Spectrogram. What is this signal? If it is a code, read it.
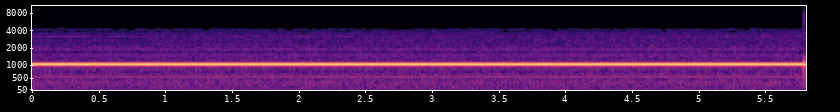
Emergency Alert System (SAME) tones (the 1050 Hz attention tone). It is heard from 1.1 to 5.3 s.
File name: EAS Logs / KMNR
